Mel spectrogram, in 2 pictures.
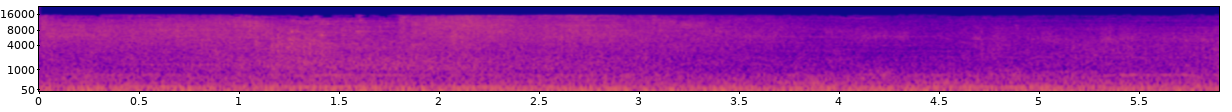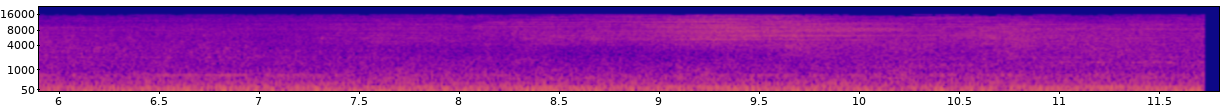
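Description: Triumphant fanfare music plays steadily.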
